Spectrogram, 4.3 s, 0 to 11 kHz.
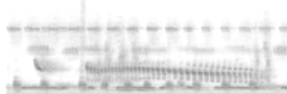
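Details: Water thick-knees at the Gowrie dam waterhole on Djuma Game Reserve, Sabi Sand, South Africa, at 18:42 on 01/12/2023, caught by a live camera: a long run of rapid piping notes that slowly falls in pitch, over lower repeated chirps and a steady hum.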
